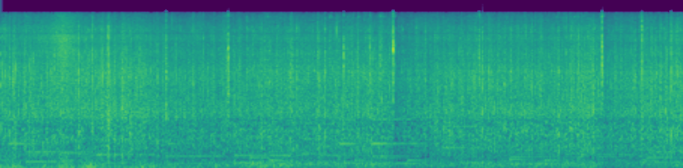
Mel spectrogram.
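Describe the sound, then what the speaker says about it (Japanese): Heavy rain during a storm at Hachi Kogen auto campsite in Japan, falling steadily as a dense, constant hiss and patter that runs without a break through the whole stretch. "雨がめちゃくちゃひどいわ。"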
